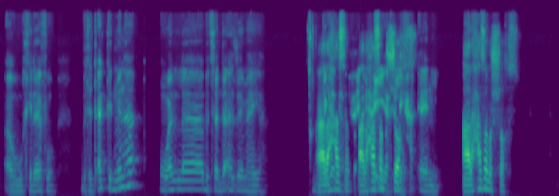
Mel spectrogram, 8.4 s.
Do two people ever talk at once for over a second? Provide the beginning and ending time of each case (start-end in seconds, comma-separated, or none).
4.8-6.3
